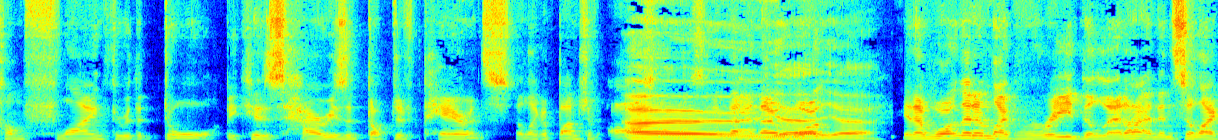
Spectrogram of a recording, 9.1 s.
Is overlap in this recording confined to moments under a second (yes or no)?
no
